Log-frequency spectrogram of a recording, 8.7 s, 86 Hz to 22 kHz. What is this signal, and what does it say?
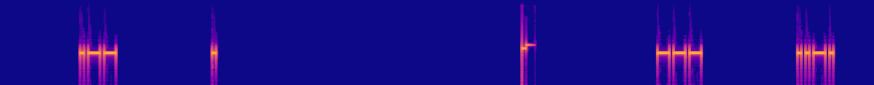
Morse code, heard as a keyed tone, about 30 wpm, spaced as for 8 wpm, 700 Hz. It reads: WE OF
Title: 8x Character Spacing - Top 100 Words - 30wpm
